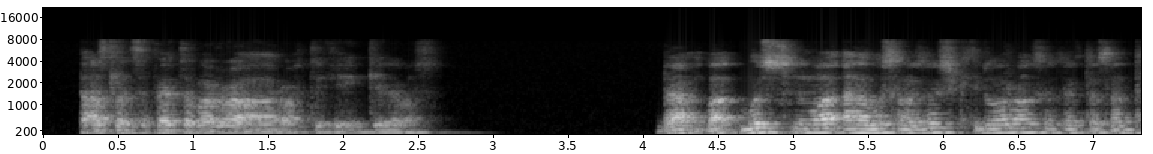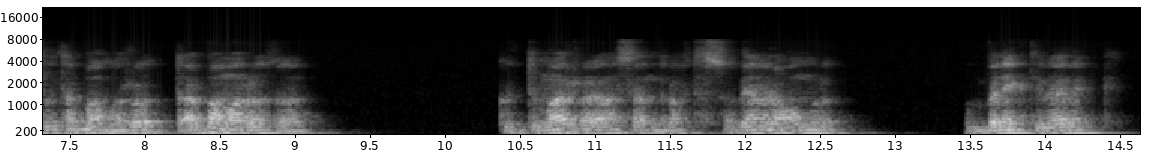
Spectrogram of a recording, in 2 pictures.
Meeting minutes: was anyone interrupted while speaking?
No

